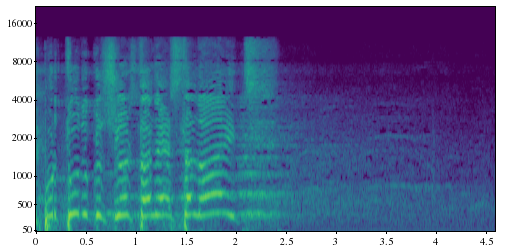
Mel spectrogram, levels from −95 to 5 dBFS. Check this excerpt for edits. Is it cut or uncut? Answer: cut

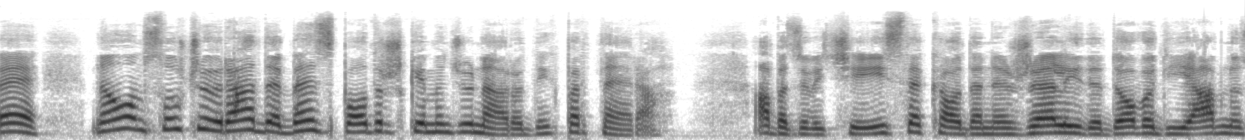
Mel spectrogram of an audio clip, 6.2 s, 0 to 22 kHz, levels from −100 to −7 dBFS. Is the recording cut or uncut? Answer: uncut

